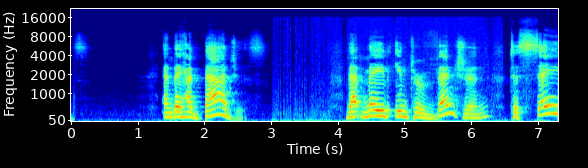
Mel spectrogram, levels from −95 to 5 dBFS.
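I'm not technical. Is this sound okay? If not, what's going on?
No. From 3.03 to 6.48 s the speech turns gritty and rough, with quiet parts crackling or dropping out. This is likely low bit depth without dither: the sound was stored with too few levels, about 8 bits, and rounded down. Unlike steady background hiss, this grit rises and falls with the voice.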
